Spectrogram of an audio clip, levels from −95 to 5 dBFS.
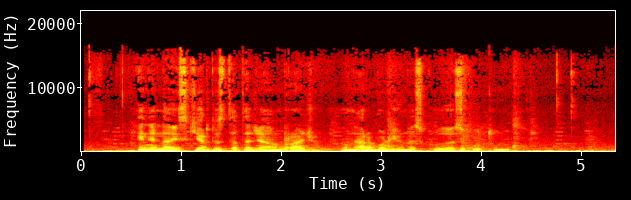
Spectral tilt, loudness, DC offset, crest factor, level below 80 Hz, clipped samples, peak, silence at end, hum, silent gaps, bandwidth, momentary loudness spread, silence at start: -6.5 dB/octave; -16 LUFS; under 0.1%; 14 dB; -28 dBFS; under 0.1%; -2 dBFS; 0 s; none; none; 16 kHz; 18 LU; 0.05 s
